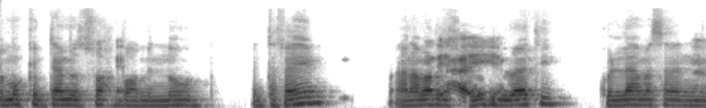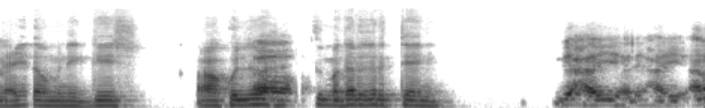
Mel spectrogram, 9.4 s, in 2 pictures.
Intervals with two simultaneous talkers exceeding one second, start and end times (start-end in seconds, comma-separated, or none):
none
